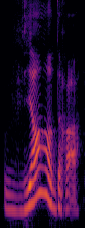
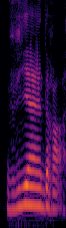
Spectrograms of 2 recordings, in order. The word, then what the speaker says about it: viendra: And this one is a bit strange because the I comes before the E. And so you would think that this would be pronounced viendra, but it's not. It's pronounced viendra. So it's just one of these things that you just need to know.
